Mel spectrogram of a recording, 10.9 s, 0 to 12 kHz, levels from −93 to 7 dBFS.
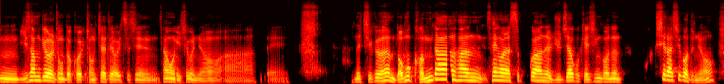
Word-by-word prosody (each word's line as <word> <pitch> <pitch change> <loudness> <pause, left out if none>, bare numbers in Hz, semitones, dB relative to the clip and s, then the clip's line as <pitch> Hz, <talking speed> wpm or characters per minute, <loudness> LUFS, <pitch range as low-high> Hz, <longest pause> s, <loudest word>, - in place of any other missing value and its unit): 음 105 -3 +1
2-3 155 +10 +1
개월 150 -3 +6
정도 105 -2 -1
거의 100 - -1
정체되어 95 -2 -2
있으신 85 -4 -9
상황이시군요. 80 - -4
아 75 0 -15 0.2
네. - - -19 1.0
근데 110 - -6
지금 135 +7 0
너무 165 0 +1
건강한 160 - +3
생활 160 -3 +3
습관을 140 - 0
유지하고 125 +8 +1
계신 110 +3 -6
거는 110 -2 -1 0.4
확실하시거든요. 160 - -1
115 Hz, 280 characters per minute, -23 LUFS, 100-155 Hz, 1.0 s, 개월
